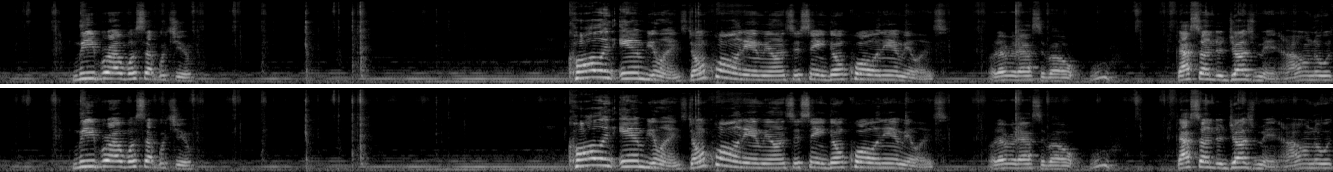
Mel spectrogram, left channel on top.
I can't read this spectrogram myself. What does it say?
Libra, what's up with you? Call an ambulance. Don't call an ambulance. They're saying don't call an ambulance. Whatever that's about. Ooh. That's under judgment. I don't know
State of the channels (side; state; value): both; normal; correlation 0.92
